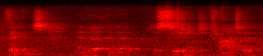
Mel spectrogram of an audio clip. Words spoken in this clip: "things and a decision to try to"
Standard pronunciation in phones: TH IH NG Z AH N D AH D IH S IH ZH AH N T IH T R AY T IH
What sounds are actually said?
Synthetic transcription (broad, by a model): TH IH NG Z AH N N AH D IH S IH ZH AH N T IH T R AY T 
